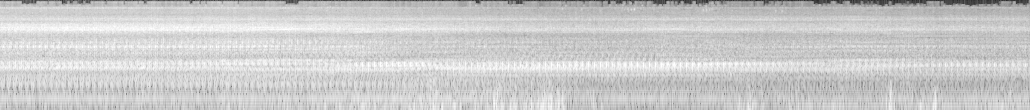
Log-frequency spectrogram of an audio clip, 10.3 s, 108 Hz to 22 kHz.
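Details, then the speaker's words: 1999 Subaru Legacy BH5 EJ201 boxer, fully cold start at −2 °C: light quick knock about two per second over idle, piston slap; driven a year with it. "когда смотрите двигатель холодный должен быть абсолютно холодный только на холодную вы услышите штук поршня цилиндра"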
